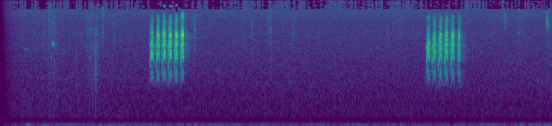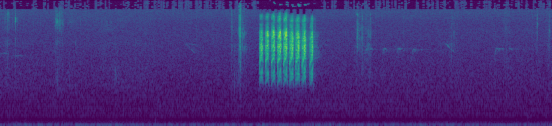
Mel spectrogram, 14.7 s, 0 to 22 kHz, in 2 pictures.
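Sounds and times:
background hiss: 0:00.0 - 0:14.7
Great tit Parus major churring: 0:05.7 - 0:06.2.

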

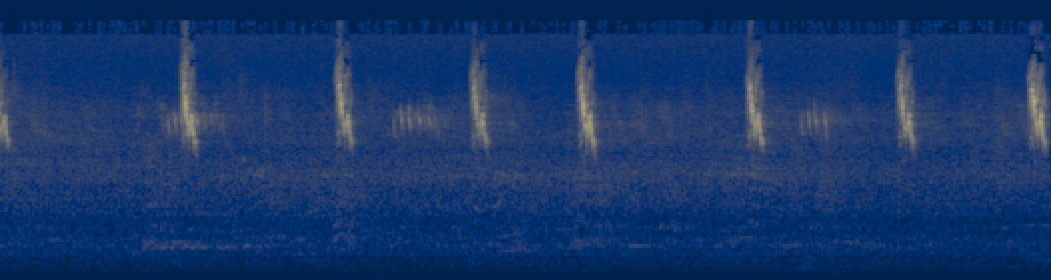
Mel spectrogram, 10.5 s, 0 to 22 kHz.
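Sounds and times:
house sparrow Passer domesticus chirping: 0:01.6 - 0:02.2, 0:03.4 - 0:05.0, 0:05.8 - 0:06.1, 0:07.4 - 0:09.4, 0:10.2 - 0:10.5.

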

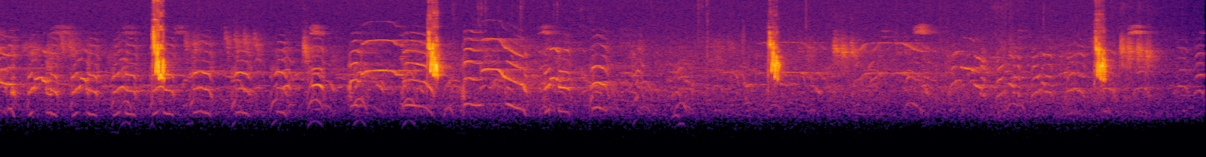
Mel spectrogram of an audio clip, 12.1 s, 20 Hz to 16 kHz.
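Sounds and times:
dense continuous chatter of bird calls: 0:00.0 - 0:12.0.

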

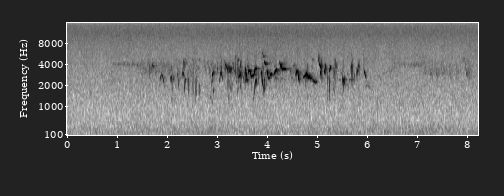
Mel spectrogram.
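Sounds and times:
background hiss: 0:00.0 - 0:08.2
Eurasian blackcap Sylvia atricapilla singing: 0:01.0 - 0:08.2.

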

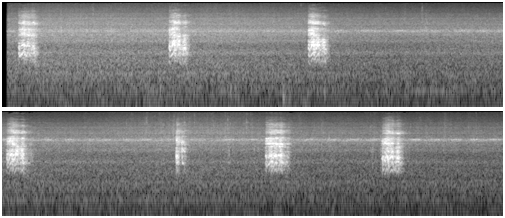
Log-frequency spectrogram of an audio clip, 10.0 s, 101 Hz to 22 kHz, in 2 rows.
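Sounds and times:
Eurasian magpie Pica pica giving harsh rasping calls: 0:00.2 - 0:00.4, 0:01.7 - 0:01.9, 0:03.1 - 0:03.3, 0:05.1 - 0:05.4, 0:07.6 - 0:07.9, 0:08.8 - 0:09.1.

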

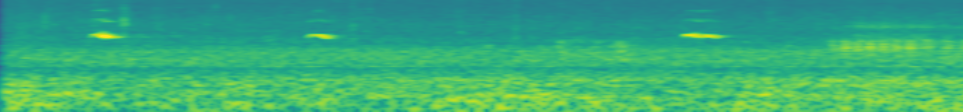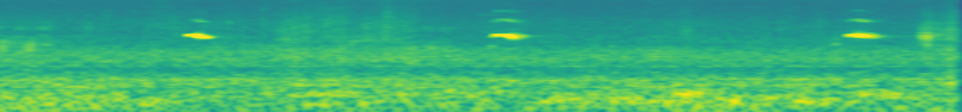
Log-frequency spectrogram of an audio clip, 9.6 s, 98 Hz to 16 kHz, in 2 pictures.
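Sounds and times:
steady low rumble: 0:00.0 - 0:09.6
Eurasian bullfinch Pyrrhula pyrrhula soft piping whistled notes: 0:09.0 - 0:09.3.

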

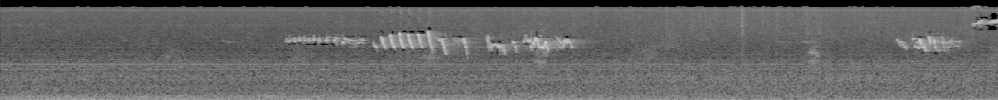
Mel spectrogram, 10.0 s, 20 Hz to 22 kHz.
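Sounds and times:
low rumbling background noise: 0:00.0 - 0:09.9
European robin Erithacus rubecula song: 0:02.2 - 0:06.7, 0:08.9 - 0:09.9.

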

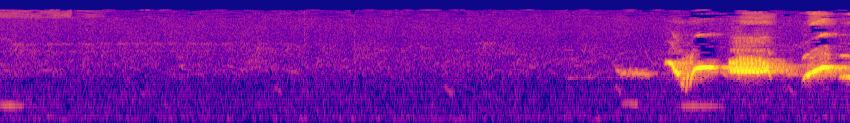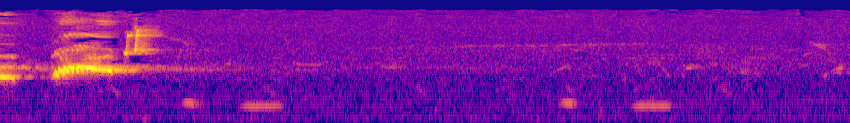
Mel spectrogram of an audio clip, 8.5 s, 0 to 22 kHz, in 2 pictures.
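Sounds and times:
common blackbird Turdus merula calling with squeaky slurred notes: 0:02.2 - 0:05.9, 0:06.9 - 0:08.4.

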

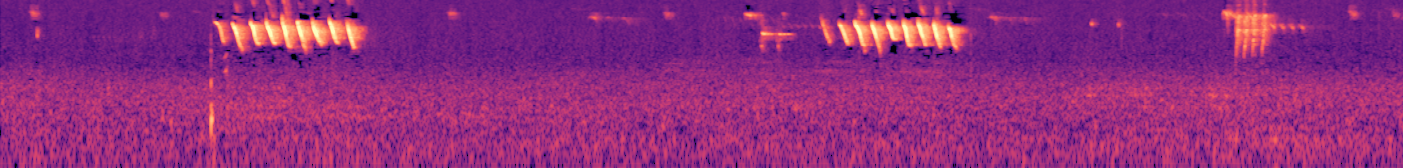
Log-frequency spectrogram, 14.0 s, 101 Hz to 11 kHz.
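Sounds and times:
marsh tit Poecile palustris rattling call: 0:02.1 - 0:03.7, 0:07.4 - 0:10.3, 0:12.2 - 0:14.0.

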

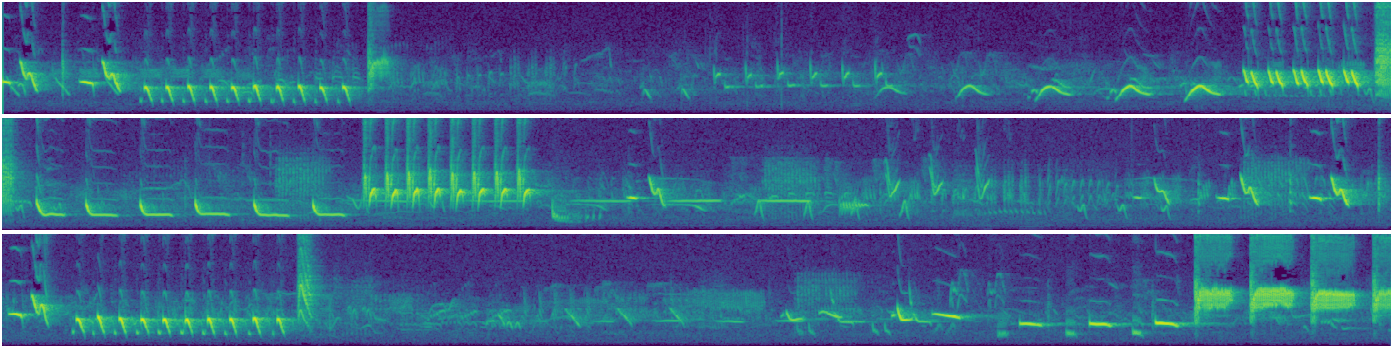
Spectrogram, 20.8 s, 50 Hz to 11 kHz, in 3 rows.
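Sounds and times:
common nightingale Luscinia megarhynchos singing: 0:00.0 - 0:20.8.

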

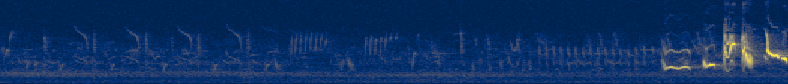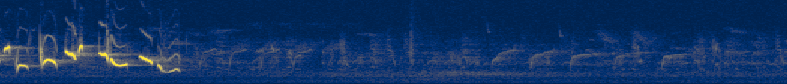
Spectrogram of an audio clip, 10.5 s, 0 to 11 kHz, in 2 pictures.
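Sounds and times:
Eurasian blackcap Sylvia atricapilla singing: 0:04.4 - 0:06.5.

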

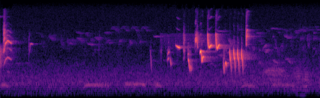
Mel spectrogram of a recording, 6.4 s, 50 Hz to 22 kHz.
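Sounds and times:
common nightingale Luscinia megarhynchos singing: 0:00.0 - 0:06.3.

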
